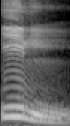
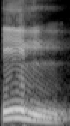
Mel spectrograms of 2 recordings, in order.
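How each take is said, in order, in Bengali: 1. n ধ্বনিটি l ধ্বনির সঙ্গে মিশে যায়। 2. n ধ্বনিটি l ধ্বনির সঙ্গে মিশে যায়।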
